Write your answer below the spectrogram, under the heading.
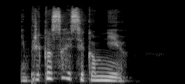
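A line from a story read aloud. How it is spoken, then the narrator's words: Irritated, through clenched teeth. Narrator (Russian): Раздраженно цыжу сквозь зубы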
